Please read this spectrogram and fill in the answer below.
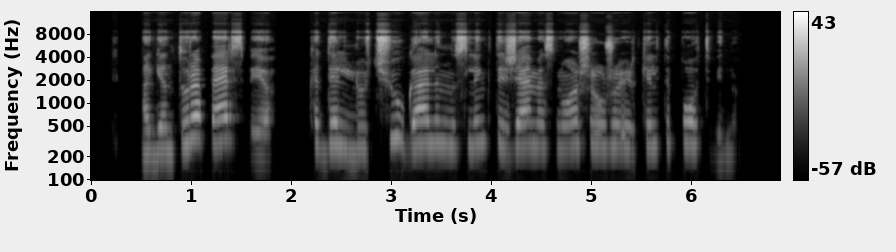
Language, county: Lithuanian, Vilnius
